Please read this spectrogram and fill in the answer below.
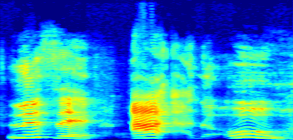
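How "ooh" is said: ordinary talk, nothing marked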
